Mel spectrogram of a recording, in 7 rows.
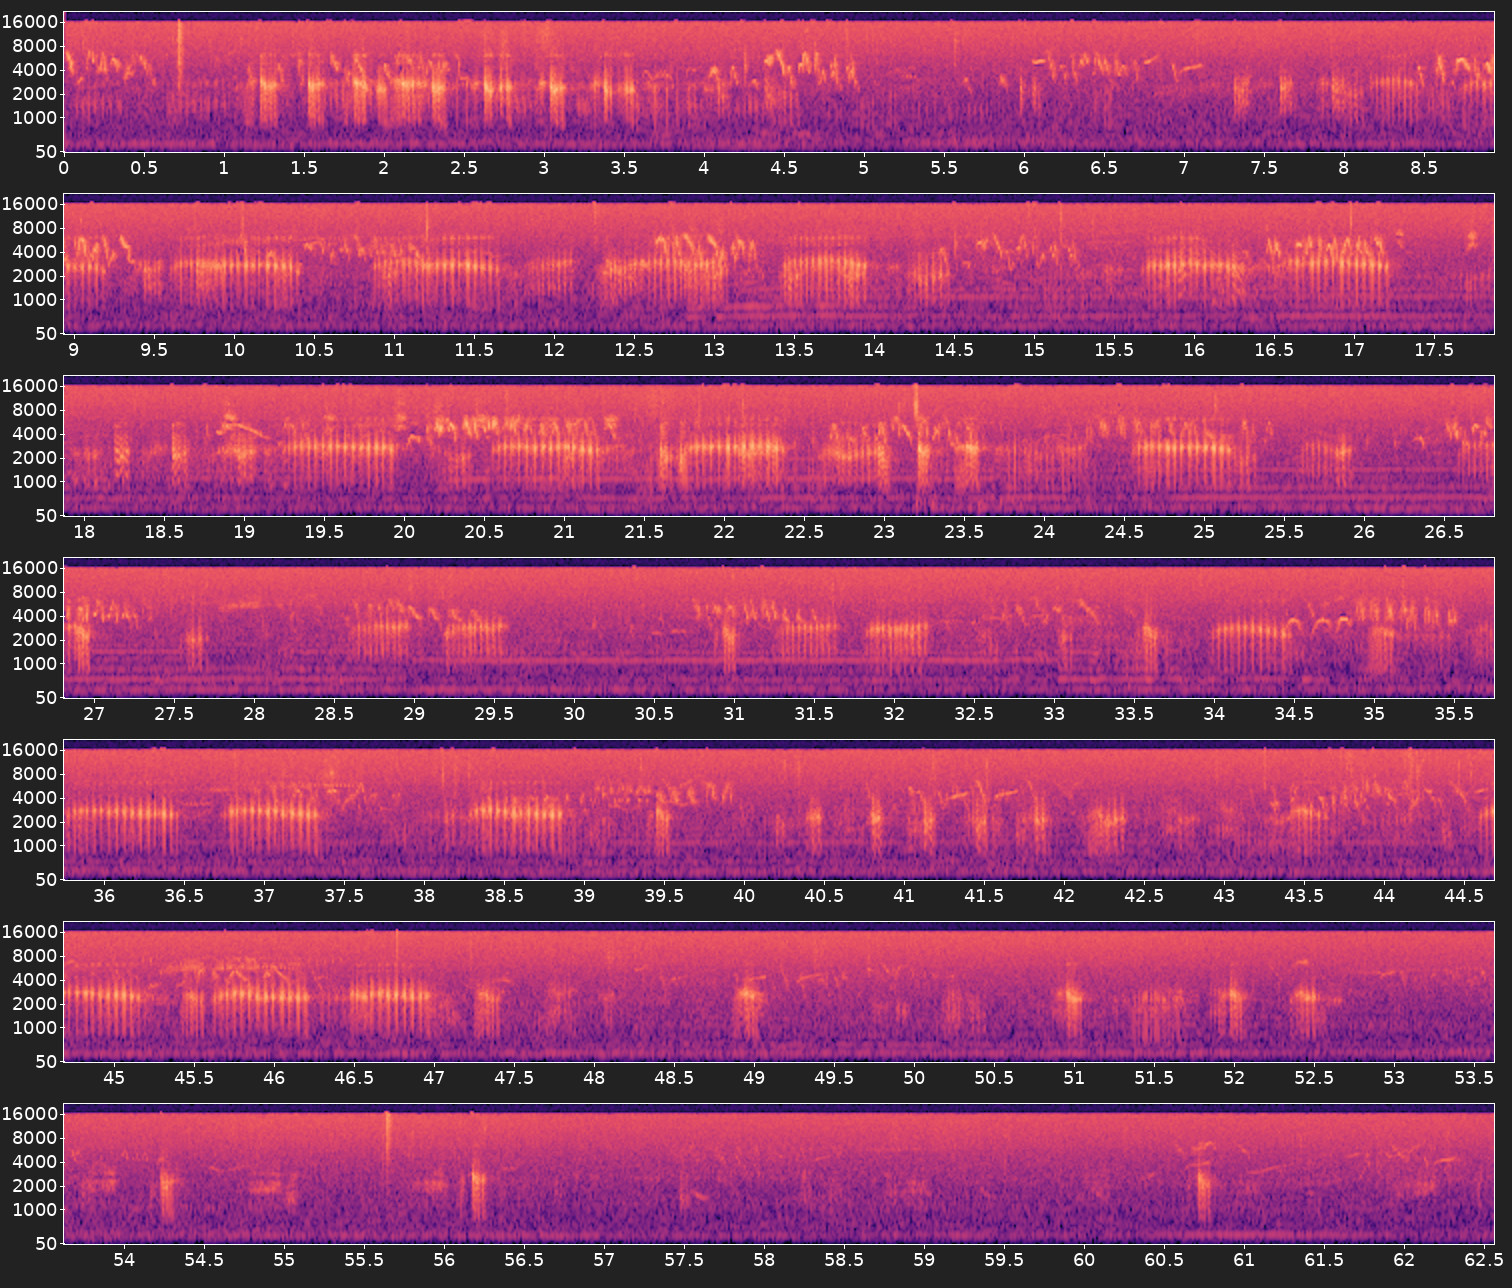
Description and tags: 20060326.marshes. beefly02
frog croaks, birds, and a single beefly flying near the mic. Rode NT4> FelMicbooster>iRiverH120(rockbox) / croar de ranas, pájaros y un bombilido volando cerca del micro
birds, field-recording, frogs, insects, marshes, nature, south-spain, spring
